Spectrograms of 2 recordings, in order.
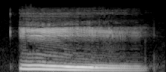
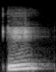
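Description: First: Long, held ای; stretched vowel. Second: Short ای, cut off quickly; brief kasra sound, not drawn out; short vowel. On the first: Teacher showing kasra turned long, vowel stretched. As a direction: draw ای out into a sustained ee. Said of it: "کشیده بشه". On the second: Teacher showing kasra before stretching, short vowel. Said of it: "صدای کسره". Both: Shown as a demonstration.

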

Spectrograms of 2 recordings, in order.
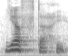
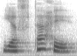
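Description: First: یفتحی with the first syllable stressed; YAF-tahi for یفتحی. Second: یفتحی wrongly stressed on "ta"; yaf-TA-hi for یفتحی; misplaced stress. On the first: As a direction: keep "tahi" light in یفتحی. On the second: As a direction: move the weight off the first syllable of یفتحی. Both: Shown as a demonstration. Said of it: "نباید بخونیم".

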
